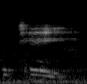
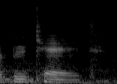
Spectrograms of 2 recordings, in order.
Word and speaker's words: bouquet: That is bouquet. A bouquet. Yes. Oh, not bouquet. It's bouquet. Bouquet. Silent T.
